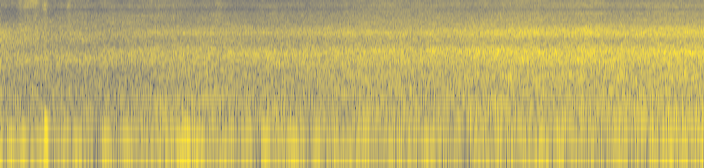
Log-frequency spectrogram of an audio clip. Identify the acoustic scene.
street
